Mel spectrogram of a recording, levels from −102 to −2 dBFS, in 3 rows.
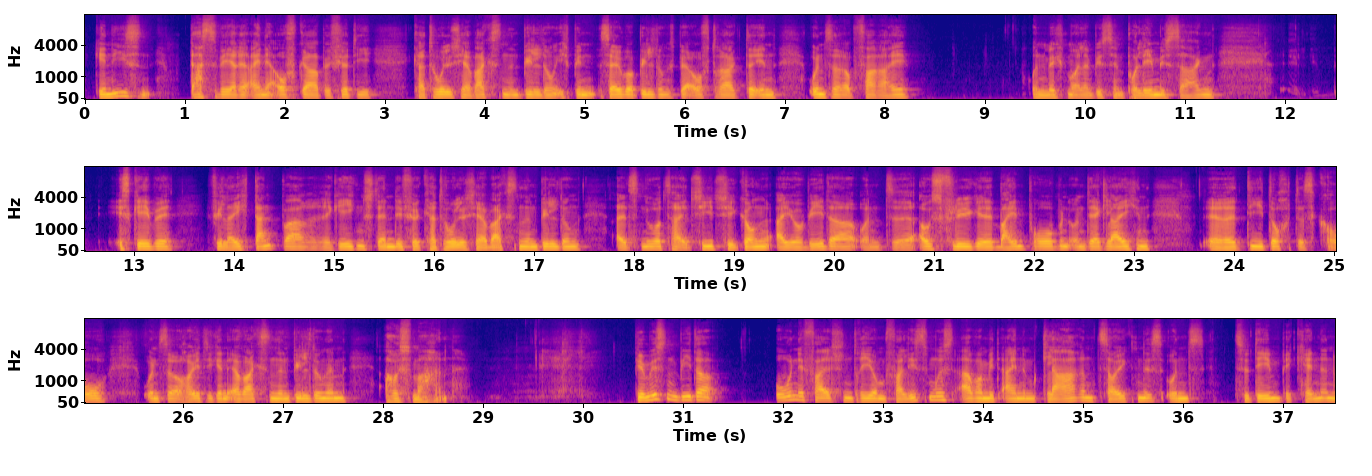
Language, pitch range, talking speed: German, 105-115 Hz, 105 wpm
